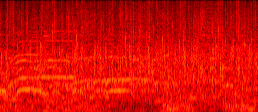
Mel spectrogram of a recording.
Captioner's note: cheers and applause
